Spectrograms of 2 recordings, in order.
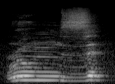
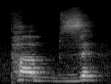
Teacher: the tongue shoots down into the z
